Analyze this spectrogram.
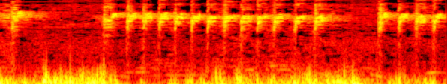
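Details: Crimson sunbird in energetic full song, used to provoke rival birds into singing: very high, thin rapid chips in quick trills, broken into several bursts, over low rumbling handling noise.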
